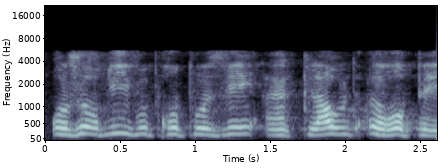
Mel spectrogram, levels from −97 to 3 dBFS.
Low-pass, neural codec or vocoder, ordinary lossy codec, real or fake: 5.4 kHz; vocoder, 22.05 kHz, 80 mel bands, HiFi-GAN; none; fake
